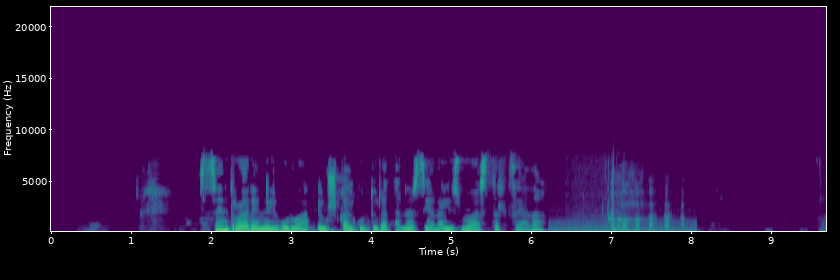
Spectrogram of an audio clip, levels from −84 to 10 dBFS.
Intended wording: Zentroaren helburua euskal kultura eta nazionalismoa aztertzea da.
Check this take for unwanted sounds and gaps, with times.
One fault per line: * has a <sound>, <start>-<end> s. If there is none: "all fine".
* has a laugh, 6.4-8.0 s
